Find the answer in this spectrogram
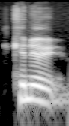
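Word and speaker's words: Knute: Is it Canute? Rockney, or is it Newt Rockney? It's Canadian. Pronounce it. Canute. Okay, Canute Rockney.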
